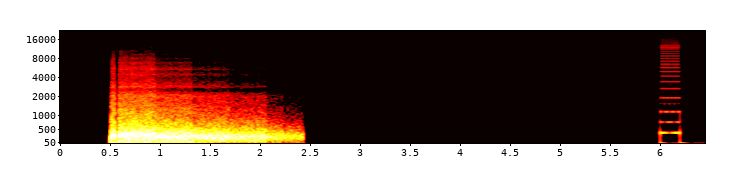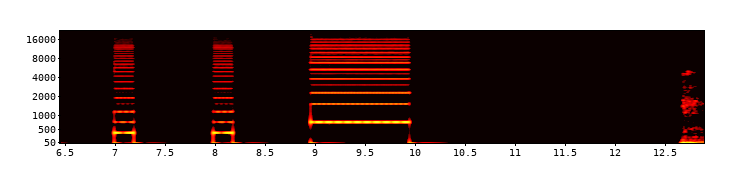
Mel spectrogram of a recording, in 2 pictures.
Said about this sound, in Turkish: İki ses ve sadece synthesizer'lı e, ses dalgaları kullanabiliyor olsaydınız bence araba yarışı oyunu. Onun bir örneğini açıyorum şimdi.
